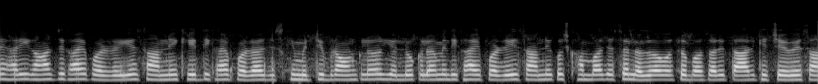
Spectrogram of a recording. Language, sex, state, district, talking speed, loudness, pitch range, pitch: Hindi, female, Bihar, Muzaffarpur, 285 wpm, -16 LUFS, 215-230 Hz, 225 Hz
